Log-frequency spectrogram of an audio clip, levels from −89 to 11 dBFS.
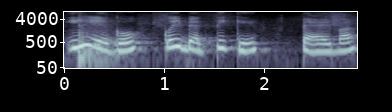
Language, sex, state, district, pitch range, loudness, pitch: Hindi, female, Bihar, West Champaran, 235-300 Hz, -13 LUFS, 250 Hz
